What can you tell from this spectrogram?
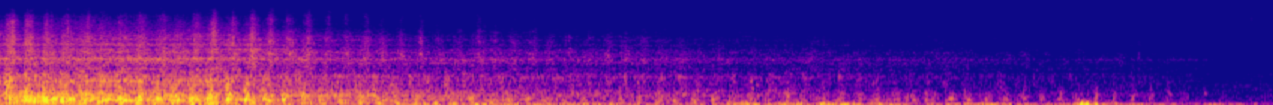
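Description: A freight train running past, its wagon wheels clicking rapidly over the rail joints, the sound fading steadily as the train moves away.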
